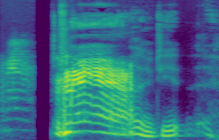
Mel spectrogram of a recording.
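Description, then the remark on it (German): A female cat named Juna meows several times in quick succession: a short high mew, then a long, loud, drawn-out complaining yowl that bends downward, followed by a couple of shorter meows. “Warum wird da rumgemaunzt? Die ist unzufrieden, die Dame.”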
